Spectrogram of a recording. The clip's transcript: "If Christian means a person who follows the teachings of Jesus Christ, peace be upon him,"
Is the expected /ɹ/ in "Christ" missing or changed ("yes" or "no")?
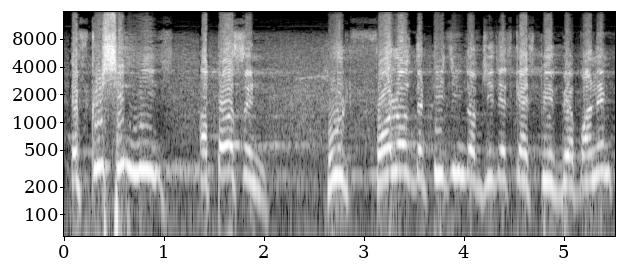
yes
